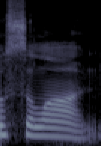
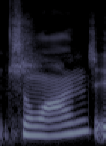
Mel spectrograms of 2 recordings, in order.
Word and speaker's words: Solange: Like, I don't know how you would classify it, but he's singing a lot and it's like all these funk and Solange, the Beyonce's younger sister. – Oh, Solange. – Solange, is it? Okay. – Solange.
